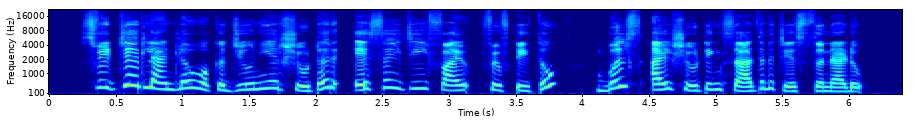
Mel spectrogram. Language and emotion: Telugu, neutral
